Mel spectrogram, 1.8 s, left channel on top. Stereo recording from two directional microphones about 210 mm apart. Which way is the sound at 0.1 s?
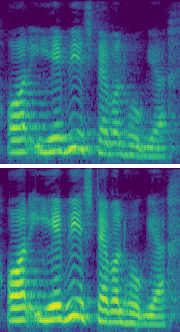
50° right (ahead or behind).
